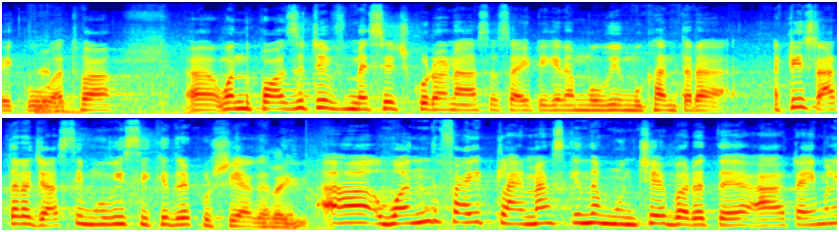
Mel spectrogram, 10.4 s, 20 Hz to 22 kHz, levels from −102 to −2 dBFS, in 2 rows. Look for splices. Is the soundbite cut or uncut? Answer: cut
